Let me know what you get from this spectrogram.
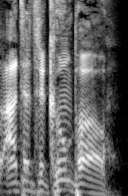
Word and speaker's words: Antetokounmpo: Yes, Antetokounmpo.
